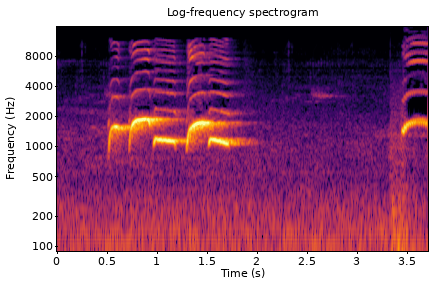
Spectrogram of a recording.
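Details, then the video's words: Female black-throated laughingthrush calling steadily to stimulate males: two pairs of strong whistles, each a high note dropping to a lower one, then silence and a single rising whistle. "KHƯỚU MÁI RÒ LIÊN TỤC KÍCH TRỐNG CỰC NHẠY"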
